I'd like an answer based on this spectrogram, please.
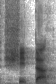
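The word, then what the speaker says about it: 下: You know, the normal pronunciation is shita.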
